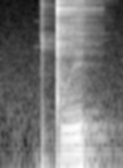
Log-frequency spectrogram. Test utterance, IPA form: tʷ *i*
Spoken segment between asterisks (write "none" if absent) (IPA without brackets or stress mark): ɪ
